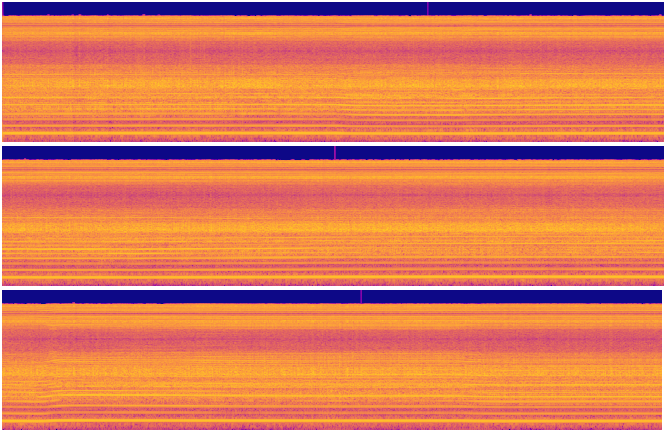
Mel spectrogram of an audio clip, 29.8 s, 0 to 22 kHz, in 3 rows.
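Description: ASP 61 two-stroke glow engine running at high revs in flight, heard close up from on board. Its pitch steps down slightly about five seconds in, rises quickly around twenty seconds in, and drops back a little near the end.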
